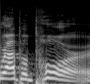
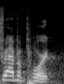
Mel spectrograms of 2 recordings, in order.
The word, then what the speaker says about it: Rappaport: wrong yeah was losing you kept saying rapid poor it's Rappaport Rappaport you were saying it like with an unpleasant accent and he goes bro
